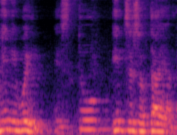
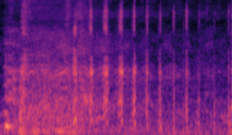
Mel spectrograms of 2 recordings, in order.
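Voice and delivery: breathy laugh; 11 semitones higher, 5 dB quieter than usual. Real, not acted. Laughing at own joke.

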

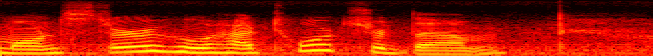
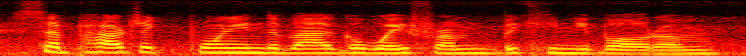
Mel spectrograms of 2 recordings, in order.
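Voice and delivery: ordinary delivery

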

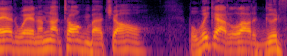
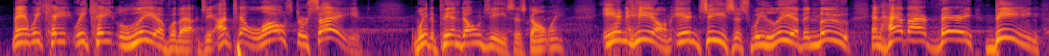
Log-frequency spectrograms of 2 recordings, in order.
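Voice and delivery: high-pitched, driving sermon cadence; full-force preaching; 6 semitones higher than usual. Real, not acted. Preacher urging dependence on Jesus, full force. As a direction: press each phrase high and urgently.

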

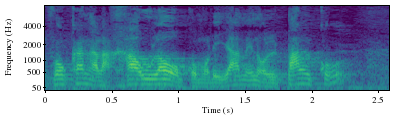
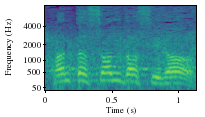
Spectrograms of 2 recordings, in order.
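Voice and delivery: slow, loud, higher talking-down question; slow mock quiz; 8 semitones higher, 6 dB louder than usual. Comedian quizzing a dim footballer, slow and condescending. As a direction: ask it slowly like to a child.

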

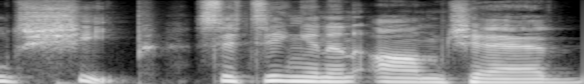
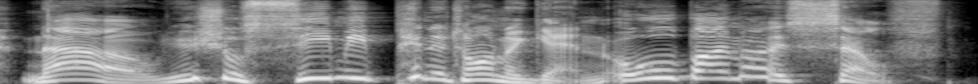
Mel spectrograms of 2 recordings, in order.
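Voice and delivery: high, proud crowing; triumphant; 9 semitones higher than usual. A narrator's reading. Queen pinning her shawl on by herself, triumphant. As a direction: crow it, stretching out the last words. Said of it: "in a triumphant tone".

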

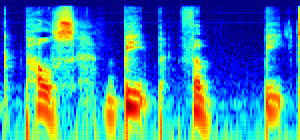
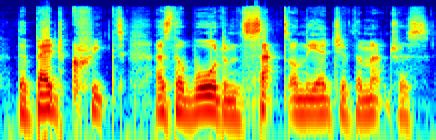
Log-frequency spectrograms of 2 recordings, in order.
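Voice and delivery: plain reading voice

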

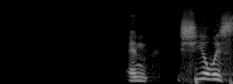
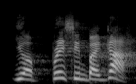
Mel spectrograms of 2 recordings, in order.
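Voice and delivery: loud proclamation; 5 semitones higher, 8 dB louder than usual. Real, not acted. Pastor proclaims to congregation.

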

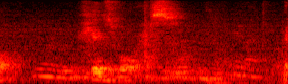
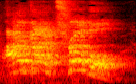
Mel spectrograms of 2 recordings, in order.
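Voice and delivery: high, loud comic wail; mock cry of trouble, pitched high; modern-day complaint; 13 semitones higher, 4 dB louder than usual. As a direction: shout it as a hammed-up outburst. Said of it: "we don't use it in modern vernacular".

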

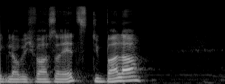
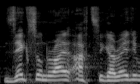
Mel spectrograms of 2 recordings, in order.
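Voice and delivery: excited; 6 semitones higher than usual. Real, not acted. Cheering a pulled player card.

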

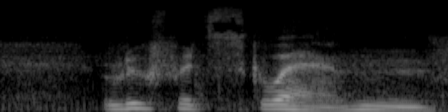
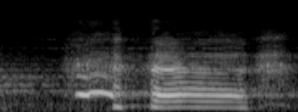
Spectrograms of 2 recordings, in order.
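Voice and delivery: short laugh; 6 semitones higher, 8 dB louder than usual. Acted. Laughs after yelp.

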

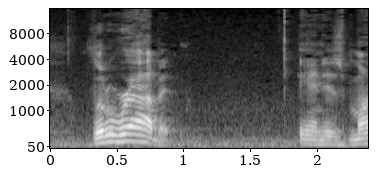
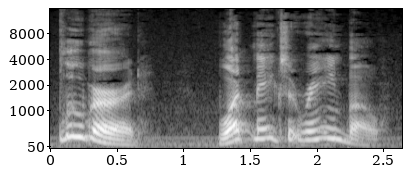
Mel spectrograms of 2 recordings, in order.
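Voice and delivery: high, loud little bunny call; Little Rabbit calling; 13 semitones higher, 13 dB louder than usual. Acted. Little Rabbit calls to Bluebird.

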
